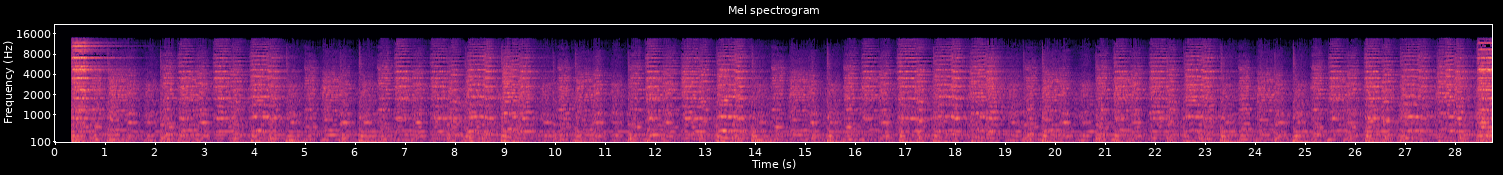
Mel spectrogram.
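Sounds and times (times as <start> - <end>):
strings: 0.3 - 28.7
choir singing: 28.4 - 28.7.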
